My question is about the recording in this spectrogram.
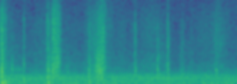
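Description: A few irregular footsteps crunching in snow, short sharp strokes about half a second apart.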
